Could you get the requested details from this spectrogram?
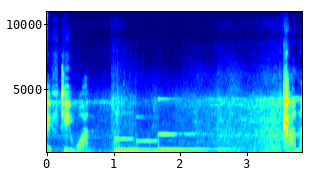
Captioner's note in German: Gong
